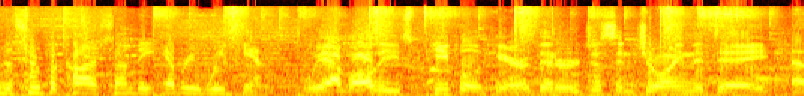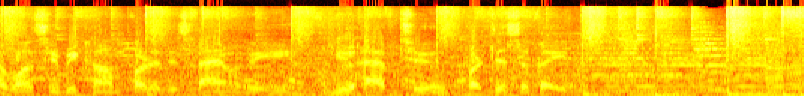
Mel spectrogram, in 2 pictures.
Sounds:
music, speech

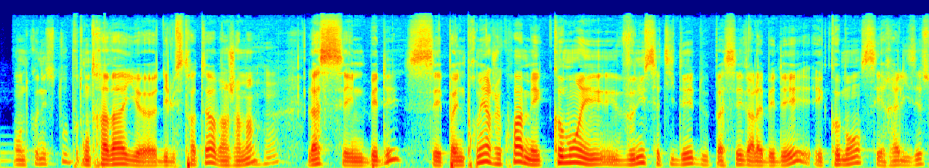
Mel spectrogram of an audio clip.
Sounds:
speech

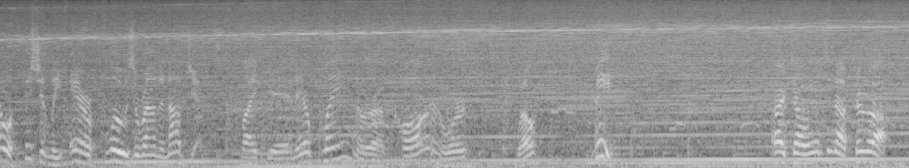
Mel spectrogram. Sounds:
speech

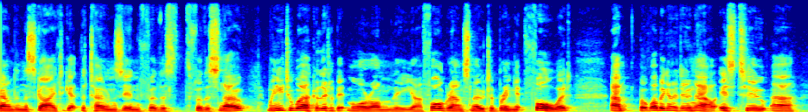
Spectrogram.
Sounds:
speech

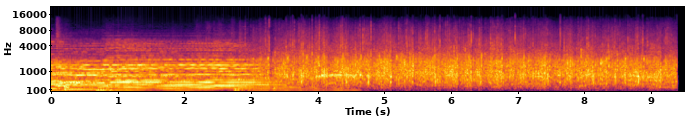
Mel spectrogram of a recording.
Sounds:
accordion, musical instrument, applause

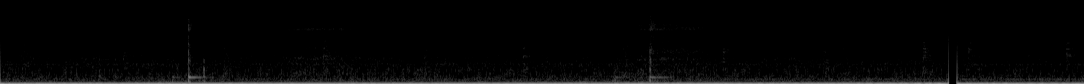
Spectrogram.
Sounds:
inside a small room

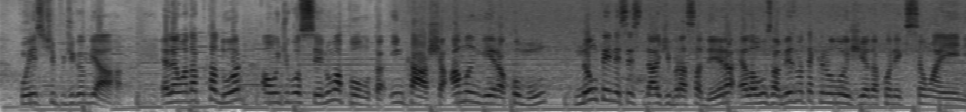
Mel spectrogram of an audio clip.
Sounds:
music, speech

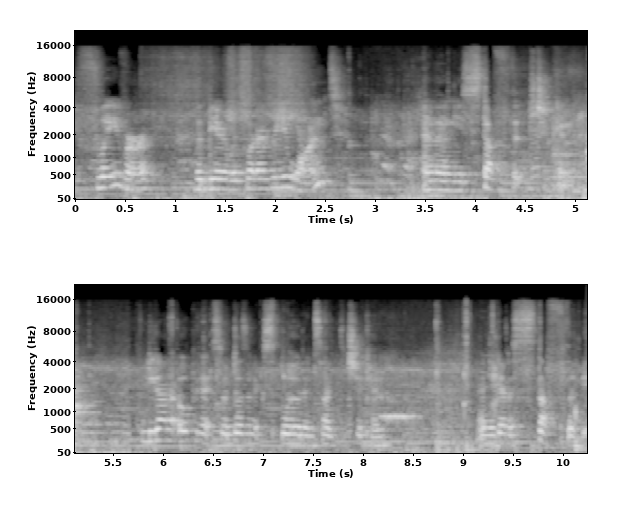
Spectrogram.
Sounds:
music, speech

